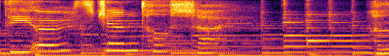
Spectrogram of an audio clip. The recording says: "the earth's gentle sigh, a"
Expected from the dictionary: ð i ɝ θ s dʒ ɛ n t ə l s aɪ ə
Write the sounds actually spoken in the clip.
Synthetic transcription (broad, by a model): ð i ɝ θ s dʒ ɛ n t l ʃ aɪ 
